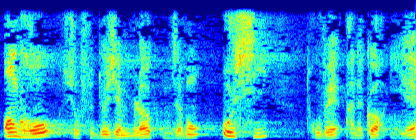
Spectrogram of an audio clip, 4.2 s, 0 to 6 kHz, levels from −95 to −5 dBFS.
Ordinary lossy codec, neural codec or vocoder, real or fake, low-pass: none; none; real; 5.4 kHz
